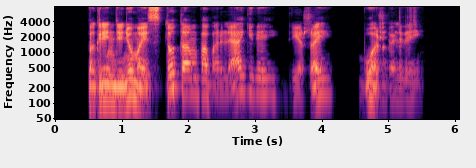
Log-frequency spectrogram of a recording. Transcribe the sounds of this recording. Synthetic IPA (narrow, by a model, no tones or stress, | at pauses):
pɐɡɾʲɪnʲd̪ʲɪnʲʊmɐɪst̪ʊt̪ɐmpɐʋɐ̰ɾʲlʲæːɡʲɪʋʲɛjd̪ʲɾʲiɛʒɐɪ | buɔʒɡɐlʲʋʲɛ̰j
